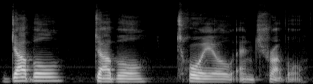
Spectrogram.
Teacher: double double toil and trouble now toil is a tricky word toil is only one syllable it's a strong one though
